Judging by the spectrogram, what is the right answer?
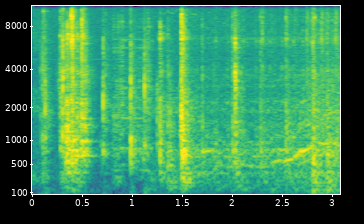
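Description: A new Juki sewing machine stitches quilt patchwork in quick mechanical bursts of rattling needle strokes, close and fairly quiet, pausing and restarting several times.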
